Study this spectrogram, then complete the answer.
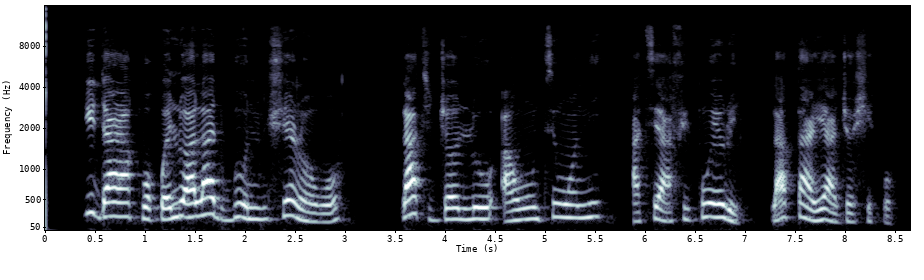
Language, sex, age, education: Yoruba, female, 30-45, tertiary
